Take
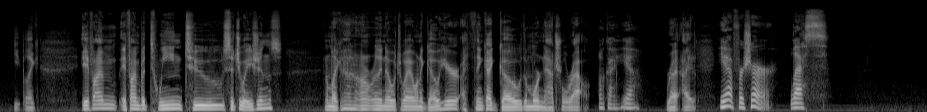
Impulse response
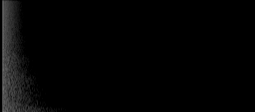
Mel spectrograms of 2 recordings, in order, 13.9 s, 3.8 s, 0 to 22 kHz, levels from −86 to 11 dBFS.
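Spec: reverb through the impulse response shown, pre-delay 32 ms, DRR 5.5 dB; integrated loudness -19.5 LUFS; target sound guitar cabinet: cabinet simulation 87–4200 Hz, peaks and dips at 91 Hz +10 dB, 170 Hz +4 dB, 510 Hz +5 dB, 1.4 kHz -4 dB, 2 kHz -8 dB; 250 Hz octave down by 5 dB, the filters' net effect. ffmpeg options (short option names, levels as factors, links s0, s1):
-filter_complex "[0:a]equalizer=f=250:t=o:g=-8,asplit=2[s0][s1];[1:a]atrim=start_sample=2205,adelay=32[s2];[s1][s2]afir=irnorm=-1:irlink=0,volume=0.299[s3];[s0][s3]amix=inputs=2:normalize=0,highpass=87,equalizer=f=91:t=q:w=4:g=10,equalizer=f=170:t=q:w=4:g=4,equalizer=f=510:t=q:w=4:g=5,equalizer=f=1400:t=q:w=4:g=-4,equalizer=f=2000:t=q:w=4:g=-8,lowpass=f=4200:w=0.5412,lowpass=f=4200:w=1.3066,volume=1.78"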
